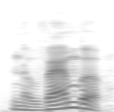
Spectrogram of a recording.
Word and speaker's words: November: Here are two stressed syllables. N and wam. It is November. Once again, say it with me. November. November. Stress is on N and then VEM.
